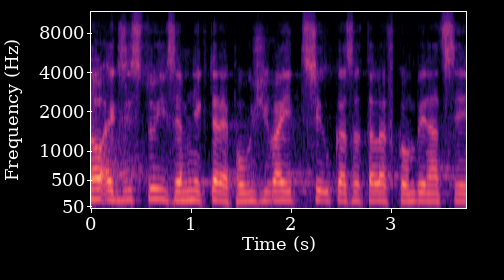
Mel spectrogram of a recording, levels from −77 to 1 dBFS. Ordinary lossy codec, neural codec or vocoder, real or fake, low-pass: Opus, 16 kbps; vocoder, 44.1 kHz, 128 mel bands, Pupu-Vocoder; fake; 10.8 kHz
